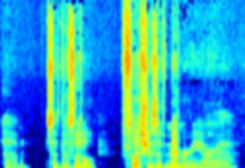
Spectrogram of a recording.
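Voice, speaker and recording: Guy with a lowish voice just chatting on a podcast, really dry closet sound. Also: fairly even intonation, normal speed, dry recording. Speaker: podcast co-host. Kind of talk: casual conversational podcast chat. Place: inside a closet at home.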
